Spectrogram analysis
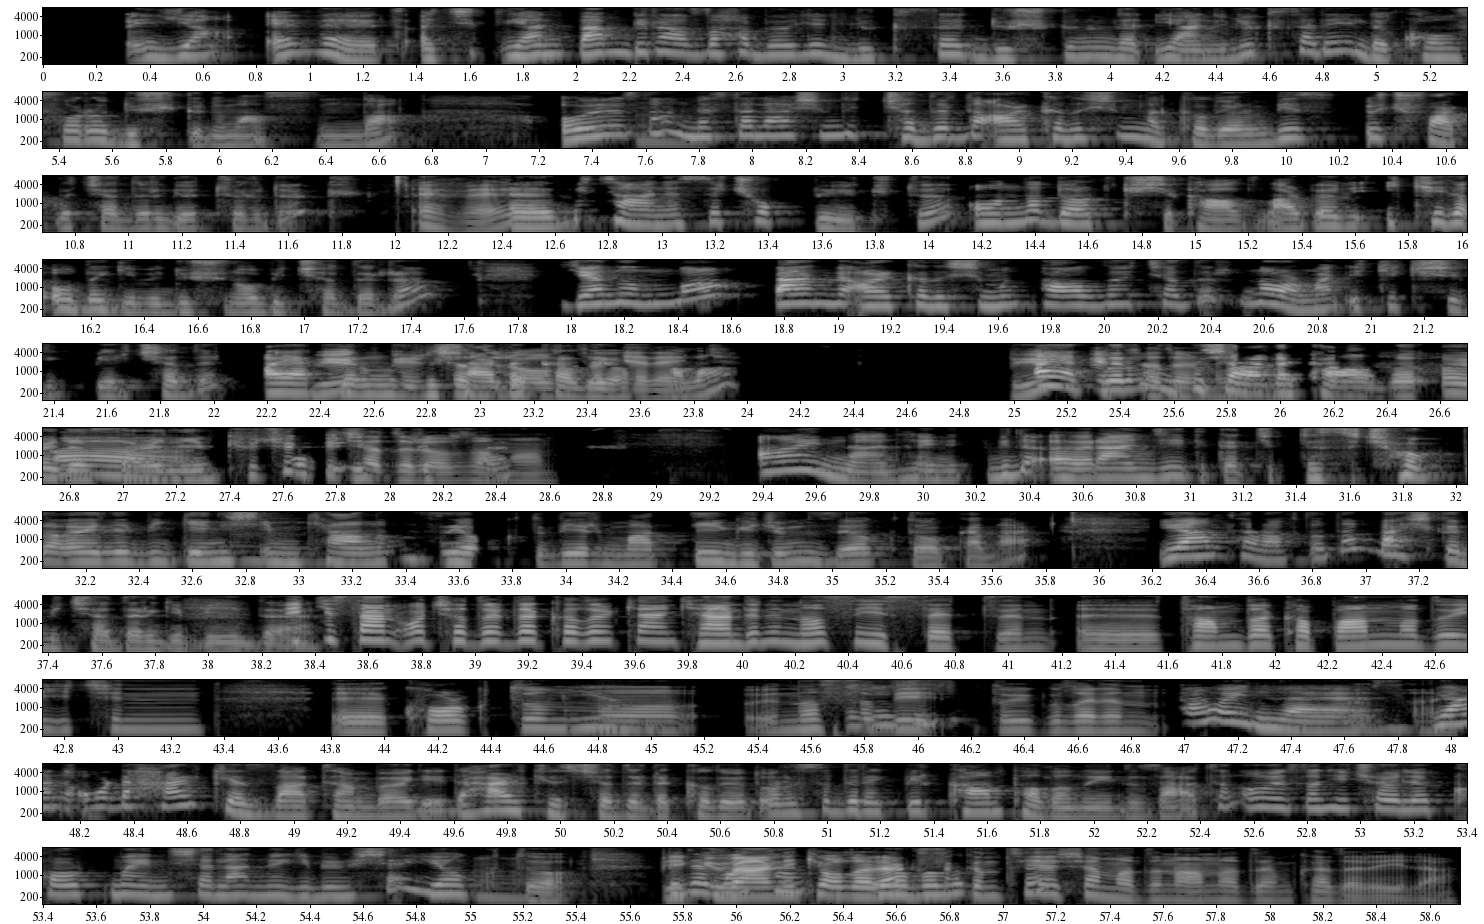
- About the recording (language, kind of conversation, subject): Turkish, podcast, Ailenle mi, arkadaşlarınla mı yoksa yalnız mı seyahat etmeyi tercih edersin?
- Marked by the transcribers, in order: tapping; other background noise; giggle; drawn out: "Öyle"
